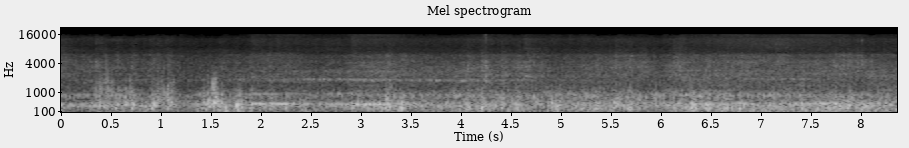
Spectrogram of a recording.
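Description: Electric multiple-unit passenger train passing close below, its wheels clicking over the rail joints. A steady tone runs under the wheel noise from about two seconds in until near the end.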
